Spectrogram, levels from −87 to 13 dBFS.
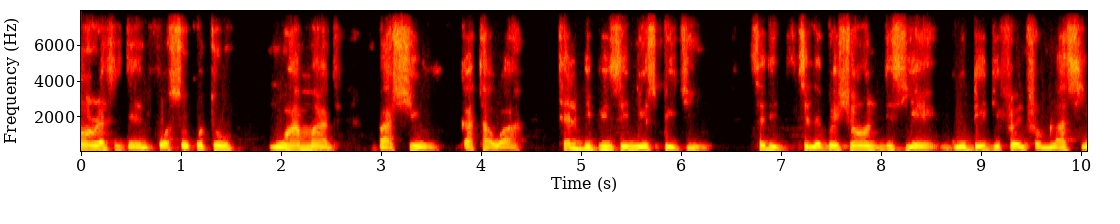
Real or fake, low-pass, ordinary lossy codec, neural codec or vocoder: fake; 7.2 kHz; Opus, 16 kbps; vocoder, 44.1 kHz, 128 mel bands every 512 samples, BigVGAN v2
